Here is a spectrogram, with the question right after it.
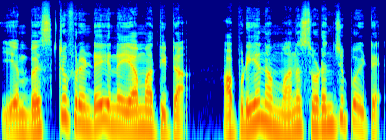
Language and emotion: Tamil, sad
